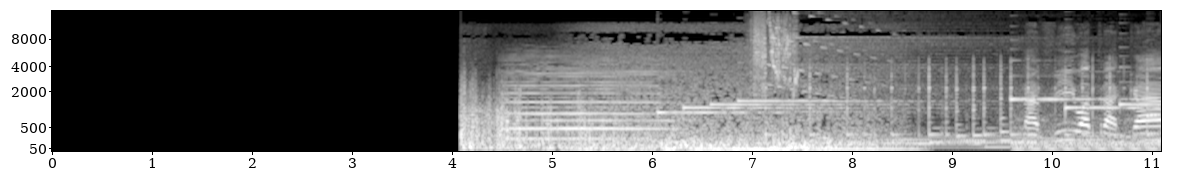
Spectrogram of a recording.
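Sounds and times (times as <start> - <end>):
wind on microphone: 4.1 - 7.0
steady pitched tone: 5.3 - 9.4.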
